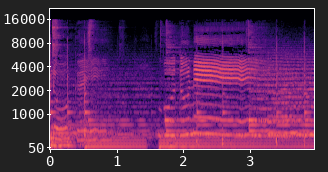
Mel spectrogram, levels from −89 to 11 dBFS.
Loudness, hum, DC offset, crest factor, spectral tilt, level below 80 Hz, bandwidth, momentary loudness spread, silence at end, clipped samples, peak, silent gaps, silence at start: -20 LUFS; none; under 0.1%; 18 dB; -4 dB/octave; -40 dBFS; 16 kHz; 16 LU; 0 s; under 0.1%; -4 dBFS; none; 0 s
